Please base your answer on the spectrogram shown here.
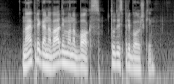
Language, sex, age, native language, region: Slovenian, male, 18-29, Slovenian, Central Slovenia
